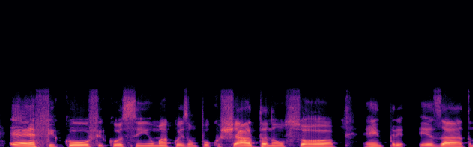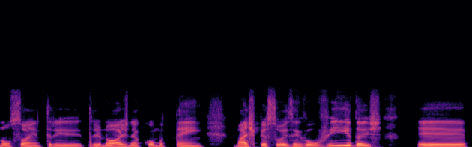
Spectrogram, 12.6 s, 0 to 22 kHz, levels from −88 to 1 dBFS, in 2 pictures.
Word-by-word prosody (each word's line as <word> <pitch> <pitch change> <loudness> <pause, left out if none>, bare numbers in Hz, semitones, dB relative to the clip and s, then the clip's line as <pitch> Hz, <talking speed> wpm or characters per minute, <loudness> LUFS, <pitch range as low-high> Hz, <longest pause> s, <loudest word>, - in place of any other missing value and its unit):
É, 195 -7 +5
ficou 155 -4 +2
ficou 70 - -3
sim, 130 - -4
uma 125 -1 +1
coisa 115 -1 -5
um 115 - -4
pouco 115 - -9
chata, 140 -2 +4
não 125 0 -1
só 115 -3 +2 0.4
entre 115 -1 -3 0.2
exato, 115 -1 +2
não 125 +2 -2
só 125 -1 -2
entre 110 -2 -5
entre 110 +3 -6
nós, 140 +5 +1
né, 120 -1 -1
como 115 -1 -3
tem 115 -3 -1 0.4
mais 115 0 +1
pessoas 110 -1 -3
envolvidas, 115 +3 +1 0.5
eh, 110 -1 +1
115 Hz, 120 wpm, -24 LUFS, 110-125 Hz, 0.5 s, É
